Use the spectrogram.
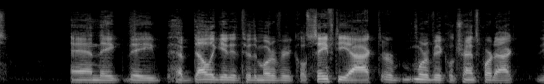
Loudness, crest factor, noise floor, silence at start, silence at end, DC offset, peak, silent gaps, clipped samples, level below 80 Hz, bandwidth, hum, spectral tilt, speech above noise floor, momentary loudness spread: -26 LUFS; 22 dB; -68 dBFS; 0 s; 0 s; under 0.1%; -4 dBFS; none; under 0.1%; -68 dBFS; 15 kHz; none; -3 dB/octave; 42 dB; 10 LU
